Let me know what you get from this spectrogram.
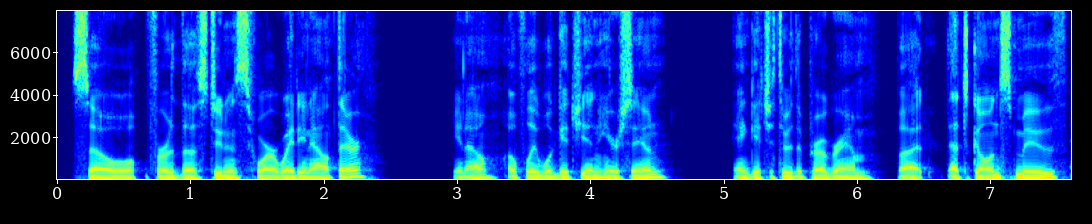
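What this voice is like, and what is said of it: Congested, allergy-affected voice. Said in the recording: “trying to recover from allergies ... I can tell ... apologies for my stupid voice”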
